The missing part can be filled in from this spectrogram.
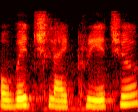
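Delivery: ordinary delivery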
